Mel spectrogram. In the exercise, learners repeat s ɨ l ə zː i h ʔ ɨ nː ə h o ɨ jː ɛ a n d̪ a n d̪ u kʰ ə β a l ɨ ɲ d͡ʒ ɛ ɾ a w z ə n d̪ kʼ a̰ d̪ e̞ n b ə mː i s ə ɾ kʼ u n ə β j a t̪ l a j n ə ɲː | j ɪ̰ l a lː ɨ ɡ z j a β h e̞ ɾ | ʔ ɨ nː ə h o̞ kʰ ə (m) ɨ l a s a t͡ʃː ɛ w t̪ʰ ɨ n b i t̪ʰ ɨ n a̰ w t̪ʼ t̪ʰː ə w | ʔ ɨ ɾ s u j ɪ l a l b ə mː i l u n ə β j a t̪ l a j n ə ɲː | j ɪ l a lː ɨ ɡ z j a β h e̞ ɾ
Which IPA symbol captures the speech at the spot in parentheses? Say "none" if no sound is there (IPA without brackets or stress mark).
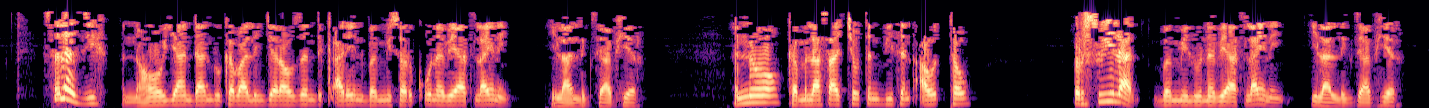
m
